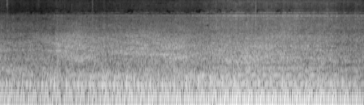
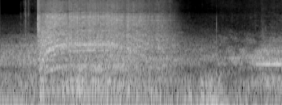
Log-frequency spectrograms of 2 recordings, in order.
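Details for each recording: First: Semi truck diesel started after transmission pulled and reinstalled roadside (crossmember, driveshaft refitted): catches and settles into steady even low rumble, no knocks or clunks; healthy idle. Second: Truck starter whirs freely with a rising whine and no cranking, the transmission turning but not the engine, because the flex plate snapped in the center after pulling out of a rest area in second gear.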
